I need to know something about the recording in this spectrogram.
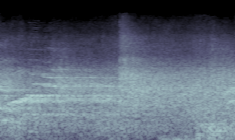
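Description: Ice hockey play: skates scraping across the ice under a steady wash of rink noise, with one sharp knock of stick, puck or boards just over a second in.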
